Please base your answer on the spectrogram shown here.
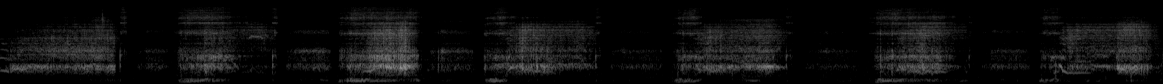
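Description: Loud rattling snores on each in-breath, about six cycles in twelve seconds, with quieter out-breaths between; ordinary snoring.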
